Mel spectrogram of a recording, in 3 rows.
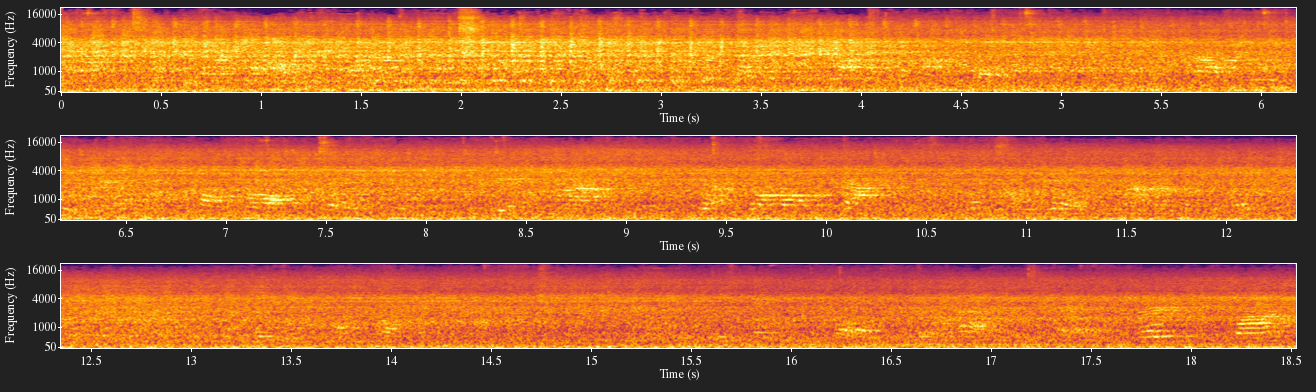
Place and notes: Kaohsiung Station, Taiwan - soundwalk
From the station hall, Then walk towards the direction of the station platform
Sanmin District, Kaohsiung City, Taiwan, 15 May 2014, 10:36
